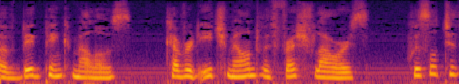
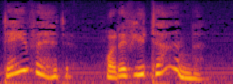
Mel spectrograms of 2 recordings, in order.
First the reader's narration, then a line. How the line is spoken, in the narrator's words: gasped the amazed girl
